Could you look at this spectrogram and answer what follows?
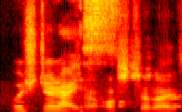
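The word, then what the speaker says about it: Österreich: ইশ কমে আউস অস্টারাইশ, আই উচ্চারণ হবে এই পাশাপাশি একসাথে থাকলে, অস্টারাইশ।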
